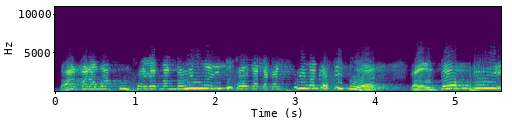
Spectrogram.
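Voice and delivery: high, loud fervent preaching; full-throated sermon delivery; preaching at full force. Acted. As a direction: proclaim it to the whole church. Preacher raises voice to congregation.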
